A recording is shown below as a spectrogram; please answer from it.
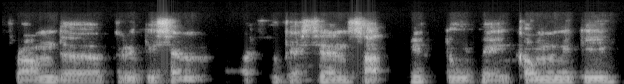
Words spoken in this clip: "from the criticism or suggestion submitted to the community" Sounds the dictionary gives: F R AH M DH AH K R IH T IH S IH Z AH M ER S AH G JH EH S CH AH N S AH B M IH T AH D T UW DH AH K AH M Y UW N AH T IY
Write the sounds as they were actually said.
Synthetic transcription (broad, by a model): F R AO M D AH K R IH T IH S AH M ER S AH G EH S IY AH N S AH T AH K T UW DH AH K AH M Y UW N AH T IY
